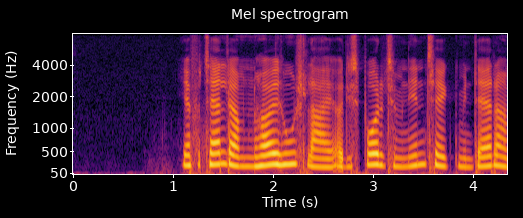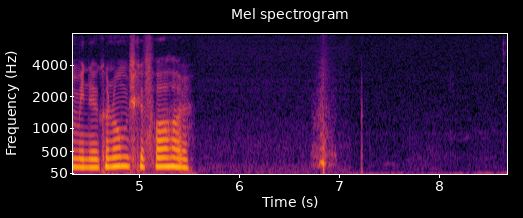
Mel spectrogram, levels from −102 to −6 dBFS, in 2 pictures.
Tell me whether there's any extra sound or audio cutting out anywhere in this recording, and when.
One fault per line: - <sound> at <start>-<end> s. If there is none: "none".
- whoosh at 6.7-7.0 s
